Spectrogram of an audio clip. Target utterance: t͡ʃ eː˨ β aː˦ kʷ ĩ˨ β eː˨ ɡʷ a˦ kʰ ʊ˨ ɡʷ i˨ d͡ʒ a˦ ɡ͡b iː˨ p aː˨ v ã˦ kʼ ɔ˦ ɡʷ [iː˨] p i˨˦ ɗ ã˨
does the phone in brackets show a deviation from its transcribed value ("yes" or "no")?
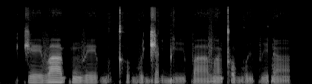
no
